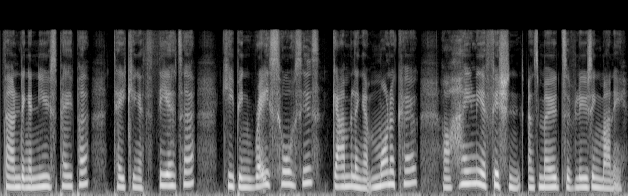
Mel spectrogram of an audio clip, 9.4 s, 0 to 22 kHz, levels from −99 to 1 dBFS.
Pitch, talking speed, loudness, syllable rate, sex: 210 Hz, 125 wpm, -18 LUFS, 4.6 syllables/s, female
